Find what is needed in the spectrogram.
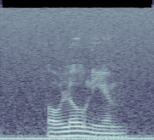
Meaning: polonium
- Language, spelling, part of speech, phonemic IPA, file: Dutch, polonium, noun, /poˈloniˌjʏm/, Nl-polonium.ogg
